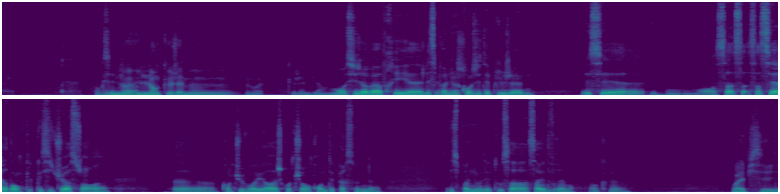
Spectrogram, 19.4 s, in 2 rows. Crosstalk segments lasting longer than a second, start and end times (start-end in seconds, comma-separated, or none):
none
